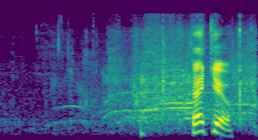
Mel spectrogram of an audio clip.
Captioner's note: audience applauding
